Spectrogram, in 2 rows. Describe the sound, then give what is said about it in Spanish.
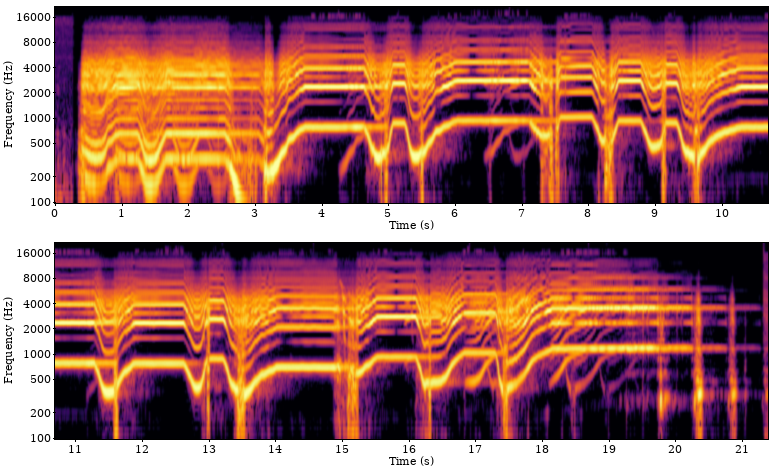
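Loud, distorted electric guitar through a rack simulating a Marshall JCM 2000 amp with impulse responses, a little delay and reverb, its notes repeatedly swooping up and down in pitch with a whammy effect, playing continuously for about twenty seconds with no talking. “Este caso tiene el whammy sobre una simulación de un Marshall JCM 2000 con impulso de respuestas, con un poco de delay, reverb y el Wami.”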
